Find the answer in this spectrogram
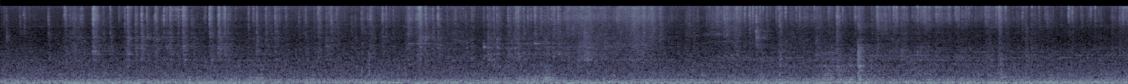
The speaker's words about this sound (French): Une pluie torrentielle qui coulait le long des façades et inondait les escaliers. Elle ruisselait sur ses corps de pierre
